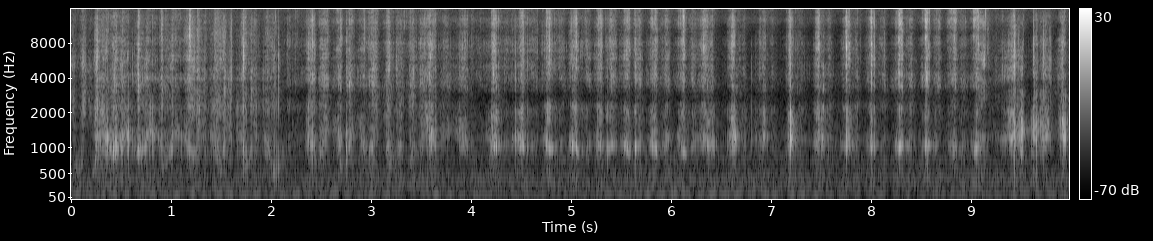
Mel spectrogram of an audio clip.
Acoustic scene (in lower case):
restroom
